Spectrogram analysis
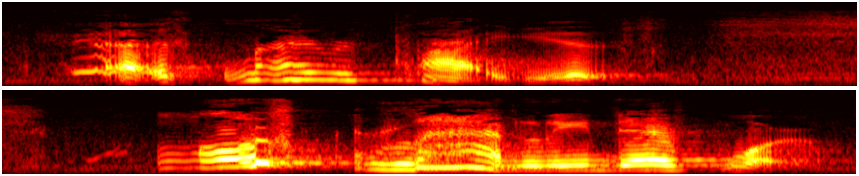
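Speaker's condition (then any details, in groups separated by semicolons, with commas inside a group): Cerebral palsy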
